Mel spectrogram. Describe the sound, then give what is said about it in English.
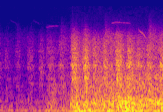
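A steam train puffs round a corner with rhythmic chuffing bursts and a hissing wash of steam, swelling louder about halfway through. “He smiles and stands with his back to the train as it puffs round the corner.”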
